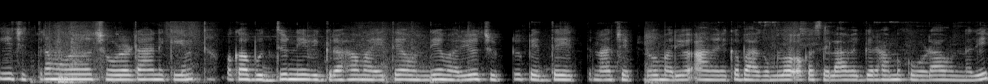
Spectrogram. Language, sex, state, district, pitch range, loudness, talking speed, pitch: Telugu, female, Andhra Pradesh, Chittoor, 210-230 Hz, -16 LUFS, 125 wpm, 220 Hz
